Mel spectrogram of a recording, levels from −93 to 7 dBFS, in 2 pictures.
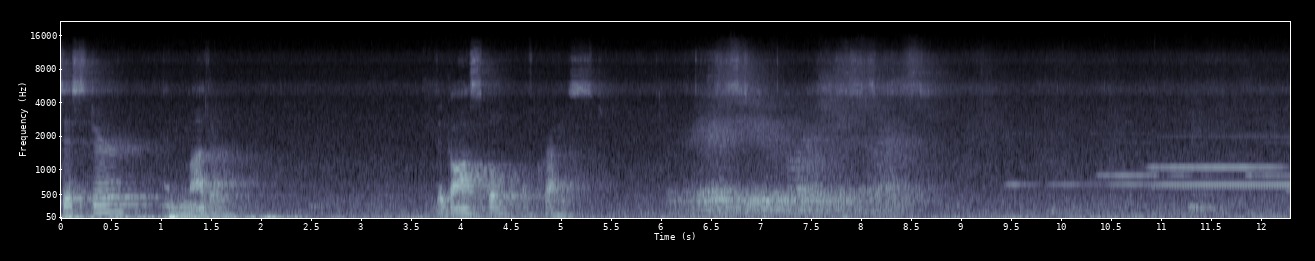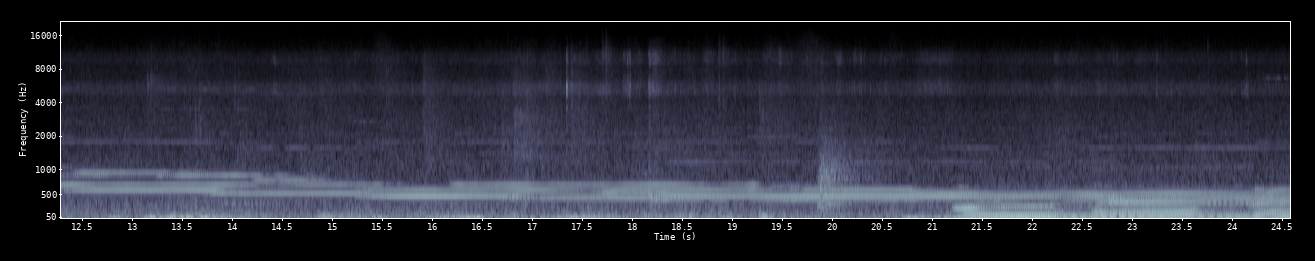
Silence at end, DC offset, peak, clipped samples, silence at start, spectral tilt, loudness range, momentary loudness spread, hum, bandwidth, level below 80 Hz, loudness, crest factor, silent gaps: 0 s; under 0.1%; -10 dBFS; under 0.1%; 0 s; -6.5 dB/octave; 9 LU; 18 LU; none; 13 kHz; -36 dBFS; -34 LUFS; 22 dB; none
